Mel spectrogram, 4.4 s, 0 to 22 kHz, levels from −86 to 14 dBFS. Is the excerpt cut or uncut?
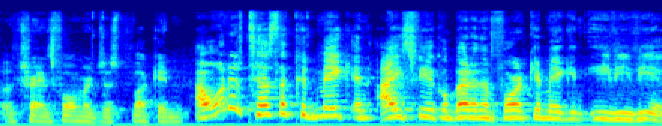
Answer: cut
